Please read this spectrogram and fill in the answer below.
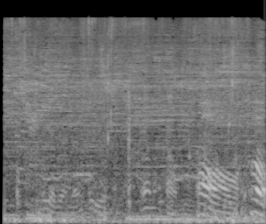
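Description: Steady low rumble of a boat's engine running at idle, under voices, with a long falling 'oh' of excitement near the end.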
